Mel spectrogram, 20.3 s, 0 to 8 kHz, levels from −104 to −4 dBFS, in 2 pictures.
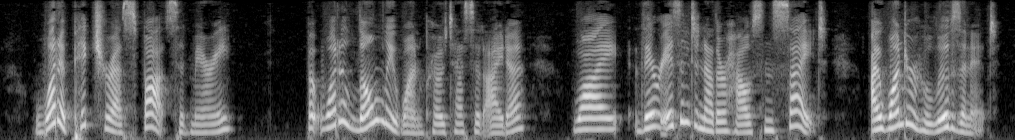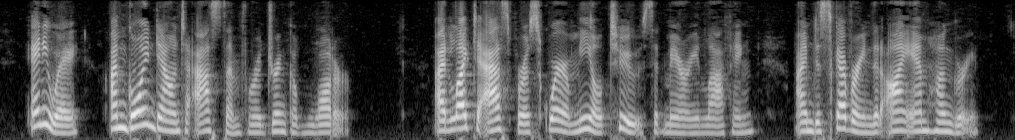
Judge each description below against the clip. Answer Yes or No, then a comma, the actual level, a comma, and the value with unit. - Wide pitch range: Yes, wide, 6.6 semitones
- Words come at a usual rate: Yes, average, 170 wpm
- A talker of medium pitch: No, high, 200 Hz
